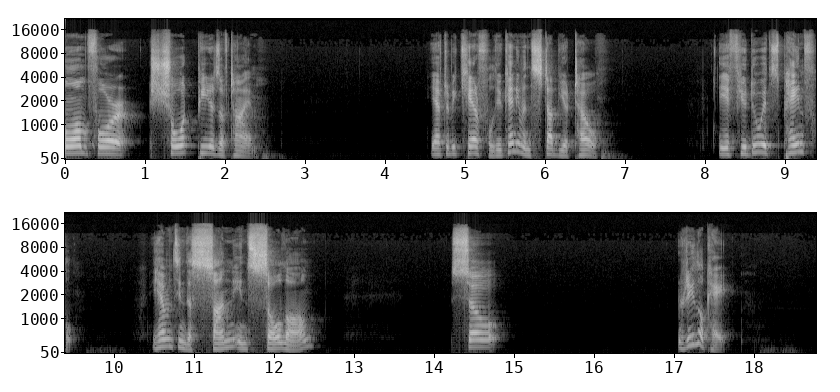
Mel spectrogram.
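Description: A young man talks calmly into a close microphone, with pauses.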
